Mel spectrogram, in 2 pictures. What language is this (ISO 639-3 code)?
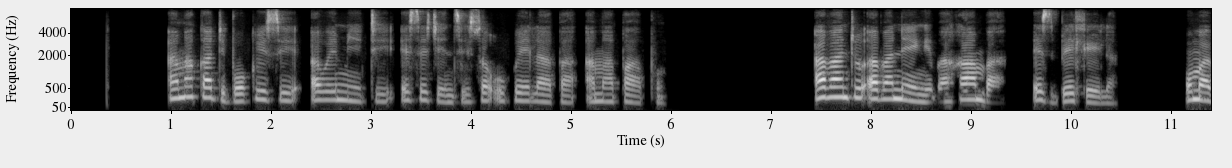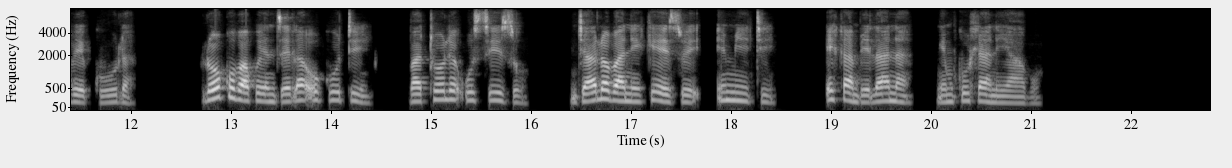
nde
